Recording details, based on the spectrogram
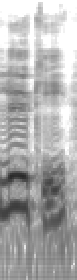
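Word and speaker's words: Lykke: I know it looks like likey, but I think it's Norwegian. And I think it's pronounced Lukey.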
